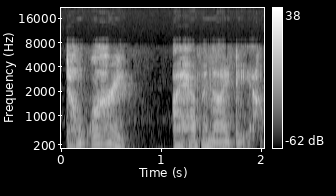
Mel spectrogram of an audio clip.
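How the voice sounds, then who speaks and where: A woman reads the part of a kindly grown woman in a children's storybook. She is gentle and reassuring, explaining things to a child with lively intonation. The recording is a bit dull with faint noise. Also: low-pitched, moderate pace, creaky.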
